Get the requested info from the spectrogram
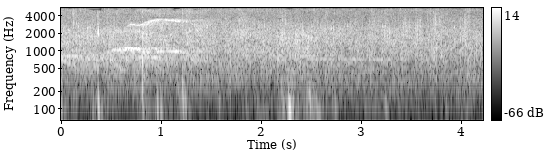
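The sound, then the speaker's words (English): An audience claps steadily for a few seconds for the singles, a dense, even wash of many hands with a faint whistle or cheer rising briefly above it. “Let's give the singles a great round of applause for them.”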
